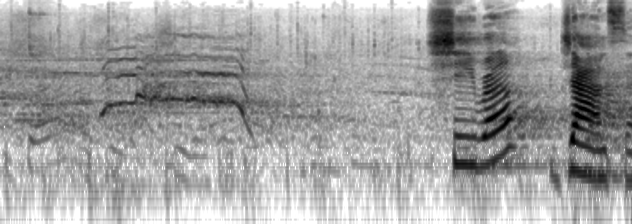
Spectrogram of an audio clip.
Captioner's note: audience applauding; audience cheering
